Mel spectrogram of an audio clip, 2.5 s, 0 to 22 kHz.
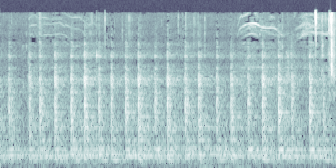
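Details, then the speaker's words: PM-728V-T milling machine spindle at 4375 rpm: fast, light rattle ticking evenly over the spindle hum, from the clearance between the spindle splines and the drive pulley splines; normal, not a fault. "bit of what I'll say a rattling noise that's the clearance between the splines on the the spindle and the splines on the pulley that drives it right so you gotta have clearance"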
